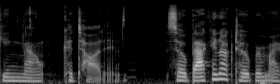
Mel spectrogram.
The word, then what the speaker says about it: Katahdin: It's Mount Katahdin.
